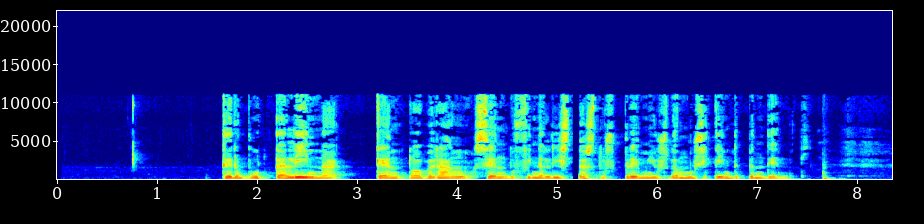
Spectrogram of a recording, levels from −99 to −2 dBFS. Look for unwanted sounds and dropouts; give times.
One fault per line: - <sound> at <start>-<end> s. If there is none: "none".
- dropout at 5.2-5.2 s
